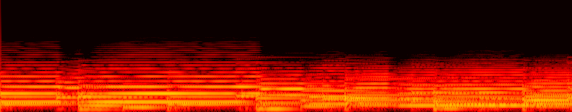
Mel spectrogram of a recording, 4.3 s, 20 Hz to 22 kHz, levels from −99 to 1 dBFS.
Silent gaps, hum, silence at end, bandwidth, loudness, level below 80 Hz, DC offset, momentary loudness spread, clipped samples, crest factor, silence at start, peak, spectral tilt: none; none; 0 s; 5.6 kHz; -37 LUFS; -72 dBFS; under 0.1%; 4 LU; under 0.1%; 12 dB; 0 s; -24 dBFS; -8 dB/octave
